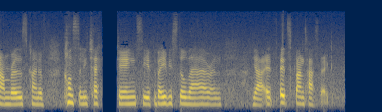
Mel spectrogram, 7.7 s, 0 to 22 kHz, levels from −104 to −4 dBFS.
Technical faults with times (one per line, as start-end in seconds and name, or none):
2.05-2.34 rebuffering stall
